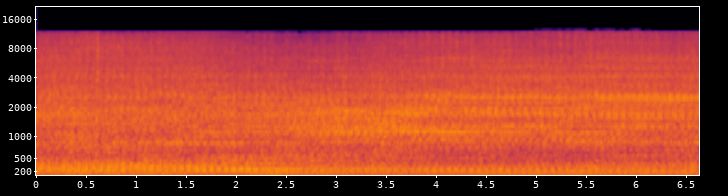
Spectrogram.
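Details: Small Yanmar diesel with three injector lines, just restarted after air was bled from the whole fuel system following a fuel filter change that left it unable to start: smooth, regular idle at roughly two to three beats a second, steady with no stumbles.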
